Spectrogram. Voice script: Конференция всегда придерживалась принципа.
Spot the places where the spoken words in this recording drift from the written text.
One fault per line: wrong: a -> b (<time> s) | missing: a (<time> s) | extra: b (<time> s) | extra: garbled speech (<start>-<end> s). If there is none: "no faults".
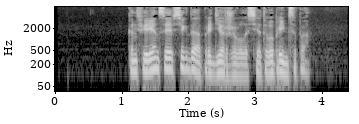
extra: этого (3.0 s)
